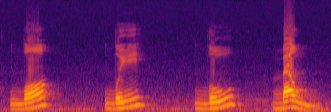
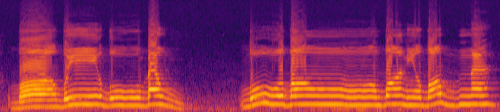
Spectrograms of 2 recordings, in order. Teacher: Huruf ini keluar dengan menyentuhkan dua sisi lisan kita dengan geraham-geraham atas. Boleh kita sentuhkan dua sisi lidah dengan geraham-geraham atas, atau kita boleh menyentuhkan salah satu bagiannya. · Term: huruf dha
